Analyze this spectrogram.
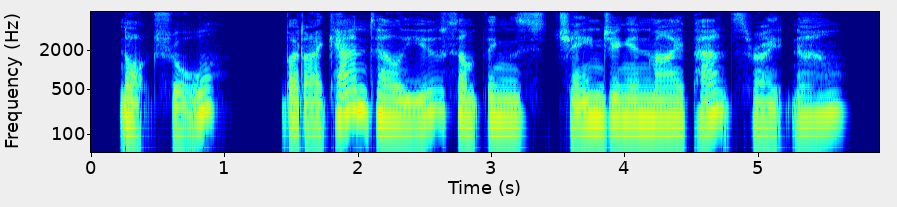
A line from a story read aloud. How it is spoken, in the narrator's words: he murmured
